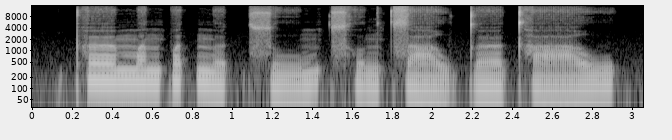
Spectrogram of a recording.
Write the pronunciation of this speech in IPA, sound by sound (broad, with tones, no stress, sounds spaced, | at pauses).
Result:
pʰ œː˥ m ɐ˥ n p ɐ˥ t̚ n̪ ɵ˨ t̚ s uː˨˥ m t͡sʰ ʊ˨˧ ŋ t͡s aː˨˩ w t̪ œː˧ t̪ʰ aː˨˥ w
